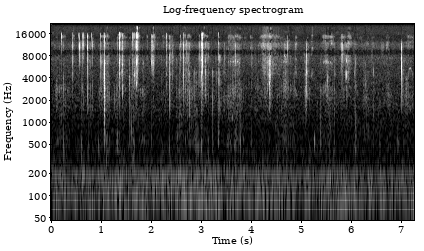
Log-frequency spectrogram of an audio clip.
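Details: Newborn Maine Coon kittens about 48 hours old, from a litter of eight in SE Michigan, suckle milk with soft wet clicks and smacks over their kneading mother's loud, deep, steady purr.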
